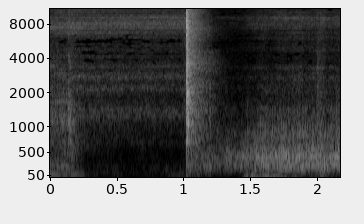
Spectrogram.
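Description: A gas burner clicks and ignites.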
